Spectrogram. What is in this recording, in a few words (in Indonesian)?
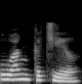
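"uang kecil", Indonesian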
